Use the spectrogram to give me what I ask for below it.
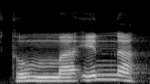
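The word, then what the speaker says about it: ثُمَّ إِنَّ: Thumma inna, mim tasydid gunnah musyaddadah. Mim tasydid cara bacanya dengung, gunnah musyaddadah. Karena kenapa? Karena non mim tasydidnya berdiri sendiri, makanya disebut dengan gunnah musyaddadah, dengung dua ketukan.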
